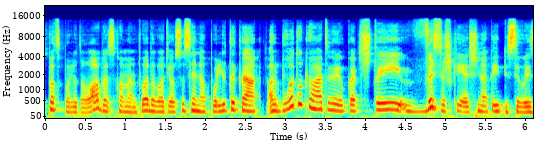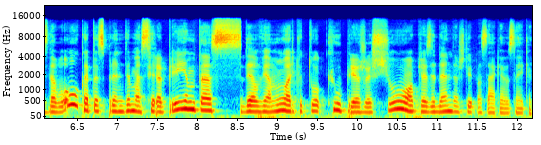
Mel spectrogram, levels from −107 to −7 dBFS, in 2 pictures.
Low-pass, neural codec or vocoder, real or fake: 14.4 kHz; codec, 44.1 kHz, 2.6 kbps, SNAC; fake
